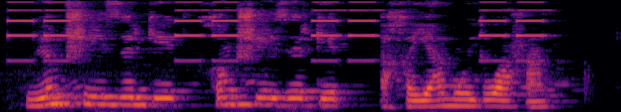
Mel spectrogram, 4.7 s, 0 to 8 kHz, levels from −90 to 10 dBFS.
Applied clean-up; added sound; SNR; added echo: classical method WPE with log-MMSE.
